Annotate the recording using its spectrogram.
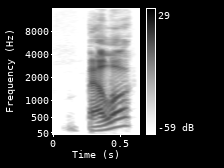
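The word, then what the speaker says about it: Belloq: it's pronounced because he's supposed to be French so it's supposed to be like it should be like Bel but they all just call him Bellic anyway cuz we're American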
